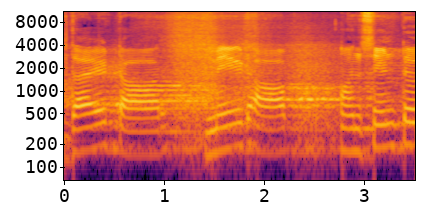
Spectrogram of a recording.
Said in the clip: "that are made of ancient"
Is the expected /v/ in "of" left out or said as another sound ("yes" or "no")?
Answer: yes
